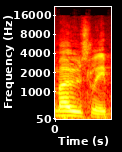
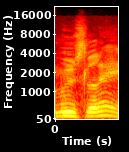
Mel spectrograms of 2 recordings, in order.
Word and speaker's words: Mousley: I'm calling him Mousley because I believe that's how he pronounces his name. Yeah, it's like Mousley, isn't it? Which is it? Mousley.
